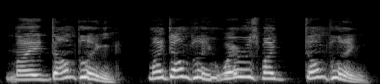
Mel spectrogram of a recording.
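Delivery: very high, searching cry, shouted. A narrator reads a woman's lines as she runs, shouting while running. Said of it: "she shouted as she ran".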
